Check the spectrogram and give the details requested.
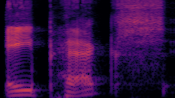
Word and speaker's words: Aiphex: His company Apex, it's spelled AIPHEX, has put together much of the technology and architecture for the solution.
